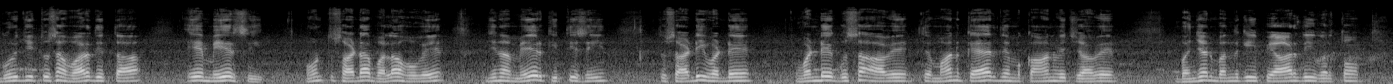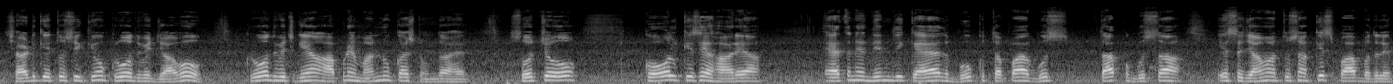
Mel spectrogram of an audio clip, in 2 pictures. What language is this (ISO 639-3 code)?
pan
